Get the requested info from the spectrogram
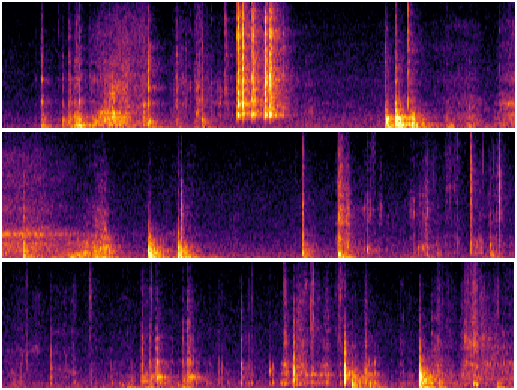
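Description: A small cardboard box slit open with a snap-off utility knife and then handled: scattered clicks, scrapes and rubbing, with a longer scraping stretch a few seconds in.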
